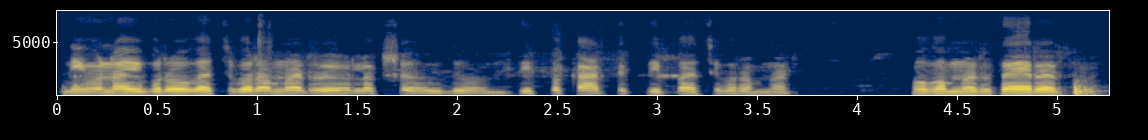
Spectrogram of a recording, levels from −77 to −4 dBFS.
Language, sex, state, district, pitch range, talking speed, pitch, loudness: Kannada, female, Karnataka, Gulbarga, 175-200 Hz, 170 wpm, 185 Hz, -16 LUFS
